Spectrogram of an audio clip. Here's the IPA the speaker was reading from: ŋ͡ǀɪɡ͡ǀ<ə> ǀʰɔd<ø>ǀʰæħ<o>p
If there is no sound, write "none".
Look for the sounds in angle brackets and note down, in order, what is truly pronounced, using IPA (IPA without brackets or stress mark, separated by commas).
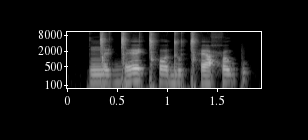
ɛ, u, u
